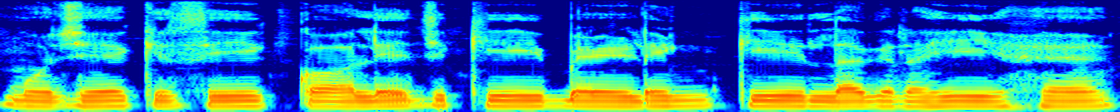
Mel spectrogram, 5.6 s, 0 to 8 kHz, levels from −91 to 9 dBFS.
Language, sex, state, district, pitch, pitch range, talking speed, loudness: Hindi, male, Madhya Pradesh, Bhopal, 100 Hz, 100-105 Hz, 95 wpm, -14 LUFS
